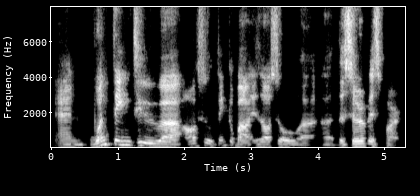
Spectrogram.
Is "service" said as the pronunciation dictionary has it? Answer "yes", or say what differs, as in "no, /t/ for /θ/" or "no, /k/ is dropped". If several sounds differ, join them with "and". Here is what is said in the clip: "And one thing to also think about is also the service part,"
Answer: yes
